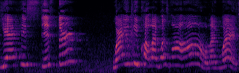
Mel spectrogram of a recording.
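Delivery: retold snappish comeback, pitched high. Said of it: "Don't raise your voice at me".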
